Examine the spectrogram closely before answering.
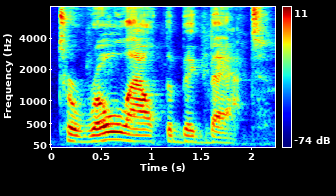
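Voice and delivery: usual speaking voice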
